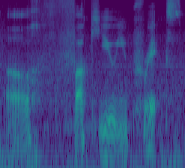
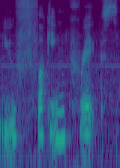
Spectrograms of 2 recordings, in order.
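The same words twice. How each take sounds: First: Slow, much lower monster growl; mock-demonic snarl at the enemies; growled curse. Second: Slow hissed whisper; mock-menacing whisper; whispered curse. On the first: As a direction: drag the curse out low like a beast. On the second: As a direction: breathe the insult out slow and secret. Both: Cursing game enemies.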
